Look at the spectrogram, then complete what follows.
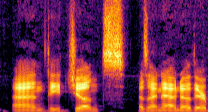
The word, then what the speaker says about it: Junts: And then we have the only other two worth kind of really mentioning is ERC with 7 and the Junts, as I now know they're pronounced, also with 7.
